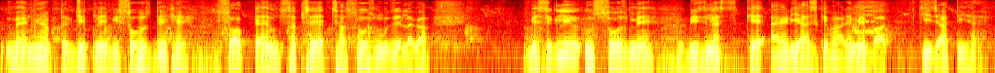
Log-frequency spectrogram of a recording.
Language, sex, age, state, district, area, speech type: Urdu, male, 30-45, Bihar, Khagaria, rural, spontaneous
